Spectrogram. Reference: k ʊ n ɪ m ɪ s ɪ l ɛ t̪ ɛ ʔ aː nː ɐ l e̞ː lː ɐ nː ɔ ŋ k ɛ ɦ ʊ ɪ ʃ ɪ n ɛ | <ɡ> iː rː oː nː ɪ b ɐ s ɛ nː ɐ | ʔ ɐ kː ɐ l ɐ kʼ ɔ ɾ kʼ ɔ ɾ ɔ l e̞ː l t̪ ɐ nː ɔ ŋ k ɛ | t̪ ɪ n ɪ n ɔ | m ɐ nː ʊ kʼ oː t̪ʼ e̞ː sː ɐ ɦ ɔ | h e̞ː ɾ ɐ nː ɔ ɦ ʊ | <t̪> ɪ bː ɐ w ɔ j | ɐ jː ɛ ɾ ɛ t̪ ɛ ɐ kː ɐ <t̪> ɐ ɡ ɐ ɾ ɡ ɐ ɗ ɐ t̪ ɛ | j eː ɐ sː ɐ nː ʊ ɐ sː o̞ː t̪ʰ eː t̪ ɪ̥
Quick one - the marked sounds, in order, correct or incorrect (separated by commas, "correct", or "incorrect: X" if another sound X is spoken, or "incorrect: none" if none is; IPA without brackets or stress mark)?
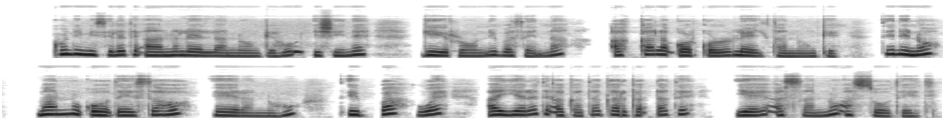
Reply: correct, incorrect: t̪ʼ, correct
